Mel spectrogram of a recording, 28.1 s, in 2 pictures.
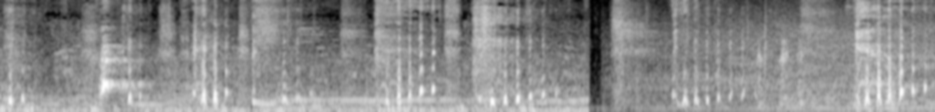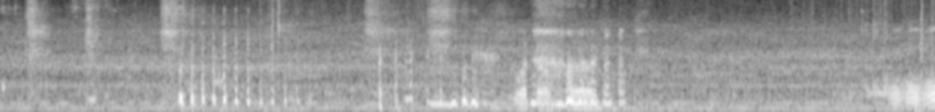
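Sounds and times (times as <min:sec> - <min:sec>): rapid human laughter: 0:00.0 - 0:00.6, 0:01.8 - 0:04.8, 0:05.6 - 0:08.6, 0:10.1 - 0:23.8.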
